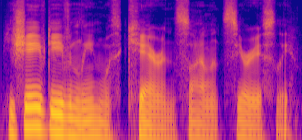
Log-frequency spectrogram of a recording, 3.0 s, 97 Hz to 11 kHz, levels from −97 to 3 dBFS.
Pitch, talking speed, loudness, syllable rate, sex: 95 Hz, 180 wpm, -19 LUFS, 5.6 syllables/s, male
